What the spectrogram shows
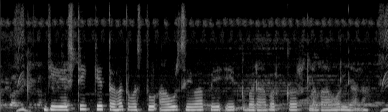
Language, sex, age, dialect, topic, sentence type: Bhojpuri, female, 25-30, Western, banking, statement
